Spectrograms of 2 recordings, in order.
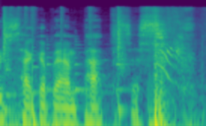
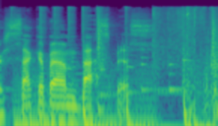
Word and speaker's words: Sacabambaspis: Super Tibetan Fox, and of course, the Super Sacabampapsis. Nailed it. Super Sacabambaptis. You're so close. The Super Sacabambaptis. The Super Sacabambaspis, which I definitely pronounced right every single time.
